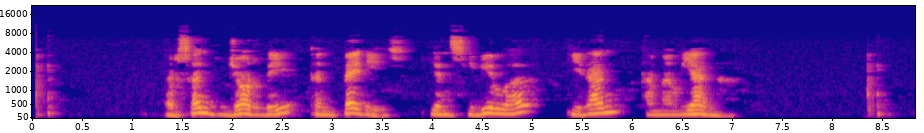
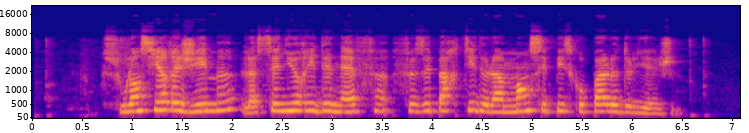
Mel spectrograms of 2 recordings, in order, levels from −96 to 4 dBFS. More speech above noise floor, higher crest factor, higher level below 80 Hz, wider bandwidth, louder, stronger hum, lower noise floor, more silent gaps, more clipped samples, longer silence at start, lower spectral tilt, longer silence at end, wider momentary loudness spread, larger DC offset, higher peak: first, 55 dB vs 39 dB; first, 22 dB vs 16 dB; about the same, -62 dBFS vs -64 dBFS; second, 7.8 kHz vs 9.2 kHz; about the same, -19 LUFS vs -17 LUFS; neither; first, -74 dBFS vs -56 dBFS; neither; neither; second, 0.05 s vs 0.7 s; first, -4.5 dB/octave vs -2.5 dB/octave; second, 0.35 s vs 0.65 s; about the same, 12 LU vs 11 LU; neither; about the same, 0 dBFS vs -2 dBFS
